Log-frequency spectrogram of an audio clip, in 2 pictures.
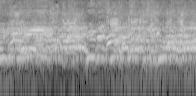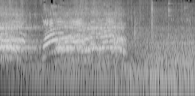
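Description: A large crowd of men and women shouts slogans together in unison.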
